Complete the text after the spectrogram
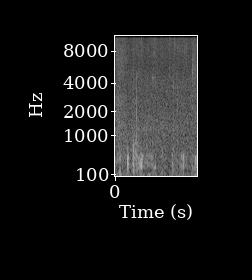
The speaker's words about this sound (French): Bon, il pleut toujours, mais ça vous l'entendez. Petite pluie sympathique.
